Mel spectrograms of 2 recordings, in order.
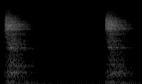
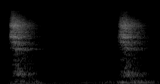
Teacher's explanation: Normally we do not round the lips for t, t, but up here we do because it's combined with the sh. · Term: ch sound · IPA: tʃ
